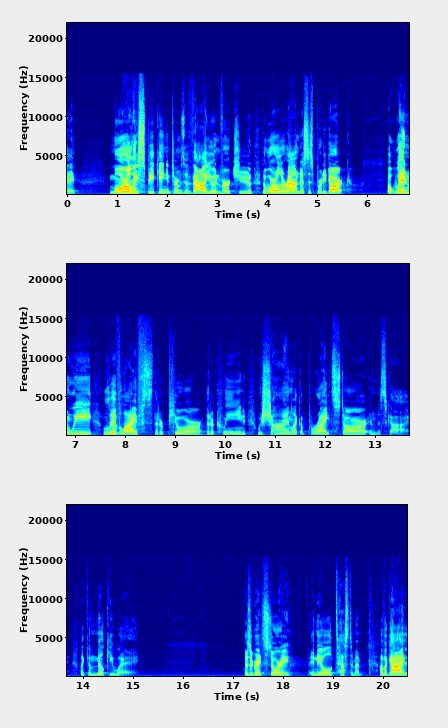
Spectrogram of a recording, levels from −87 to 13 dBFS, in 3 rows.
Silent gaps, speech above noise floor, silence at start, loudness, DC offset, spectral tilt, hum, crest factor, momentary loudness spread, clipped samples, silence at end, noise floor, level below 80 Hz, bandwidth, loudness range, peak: none; 43 dB; 0 s; -25 LUFS; under 0.1%; -2.5 dB/octave; none; 24 dB; 22 LU; under 0.1%; 0 s; -68 dBFS; -78 dBFS; 16 kHz; 16 LU; -2 dBFS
